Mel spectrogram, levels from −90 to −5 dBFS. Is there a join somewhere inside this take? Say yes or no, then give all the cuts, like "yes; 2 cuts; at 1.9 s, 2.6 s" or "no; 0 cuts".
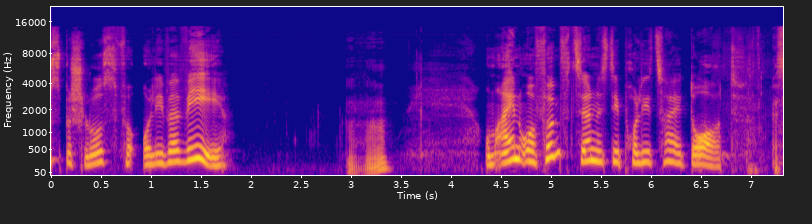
no; 0 cuts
